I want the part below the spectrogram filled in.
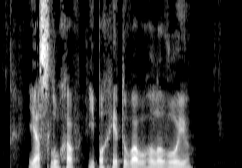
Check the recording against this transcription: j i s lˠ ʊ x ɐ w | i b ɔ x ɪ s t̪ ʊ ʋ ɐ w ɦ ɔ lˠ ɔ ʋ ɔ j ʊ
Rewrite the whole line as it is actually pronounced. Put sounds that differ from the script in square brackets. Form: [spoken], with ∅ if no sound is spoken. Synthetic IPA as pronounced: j [a] s lˠ [u] x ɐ w | i [p] ɔ x ɪ [∅] t̪ ʊ ʋ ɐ w ɦ ɔ lˠ ɔ ʋ ɔ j ʊ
